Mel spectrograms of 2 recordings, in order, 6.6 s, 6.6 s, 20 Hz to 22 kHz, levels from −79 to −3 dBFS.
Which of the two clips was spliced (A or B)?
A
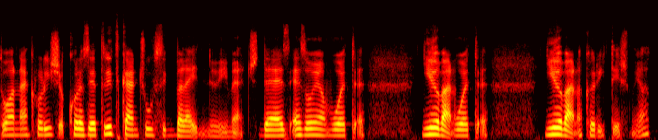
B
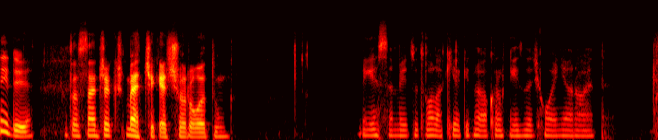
A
